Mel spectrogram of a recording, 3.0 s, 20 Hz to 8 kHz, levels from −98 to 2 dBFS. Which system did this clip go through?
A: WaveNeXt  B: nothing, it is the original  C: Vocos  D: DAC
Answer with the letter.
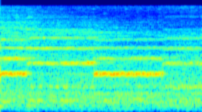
C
